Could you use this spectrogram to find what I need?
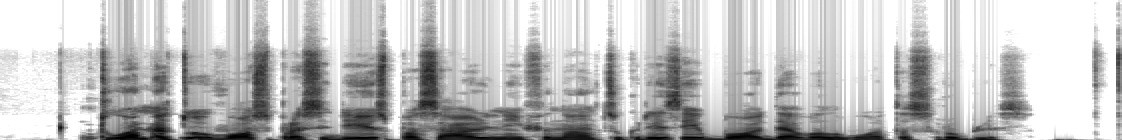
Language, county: Lithuanian, Vilnius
